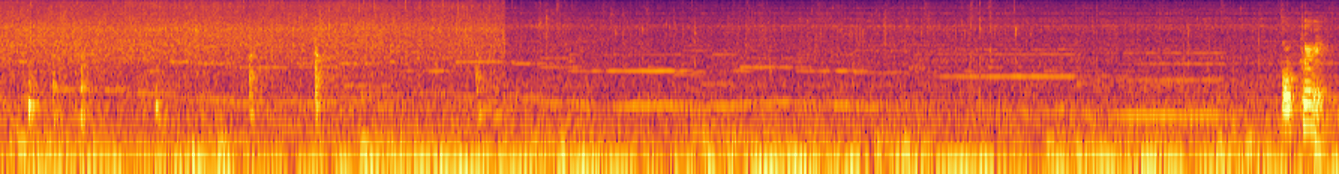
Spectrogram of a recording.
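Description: Shrimp fry and sizzle in an oiled pan over a raised gas flame, with a steady hiss that softens partway through and a few clinks near the end.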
